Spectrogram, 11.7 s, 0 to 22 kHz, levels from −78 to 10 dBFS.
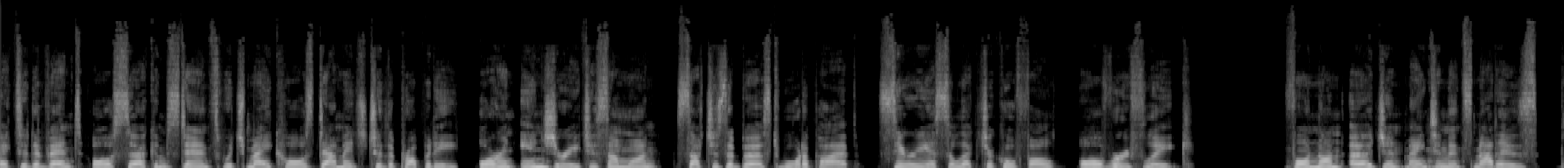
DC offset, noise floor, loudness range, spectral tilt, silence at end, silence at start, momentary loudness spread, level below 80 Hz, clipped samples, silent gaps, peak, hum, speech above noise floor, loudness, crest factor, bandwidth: under 0.1%; -86 dBFS; 1 LU; -4 dB/octave; 0 s; 0 s; 6 LU; -80 dBFS; under 0.1%; none; -8 dBFS; none; 64 dB; -22 LUFS; 14 dB; over 20 kHz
